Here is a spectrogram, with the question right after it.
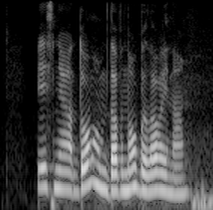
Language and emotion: Russian, neutral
